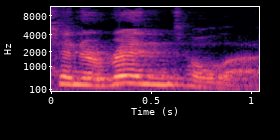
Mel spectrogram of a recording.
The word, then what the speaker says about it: Cenerentola: It's Cenerentola. Oh, Cenerentola? I mean, I gotta look it back up. But it was like the C is a ch, which we in Italian can happen.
